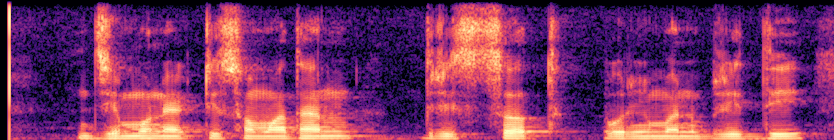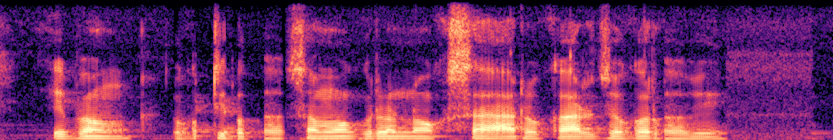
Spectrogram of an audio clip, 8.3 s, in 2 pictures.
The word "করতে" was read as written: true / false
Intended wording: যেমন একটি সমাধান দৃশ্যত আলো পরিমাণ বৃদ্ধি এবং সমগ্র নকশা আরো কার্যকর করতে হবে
false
